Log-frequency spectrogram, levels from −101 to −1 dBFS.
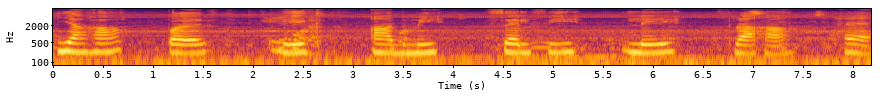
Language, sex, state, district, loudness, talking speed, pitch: Hindi, female, Chandigarh, Chandigarh, -17 LUFS, 60 wpm, 215 Hz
